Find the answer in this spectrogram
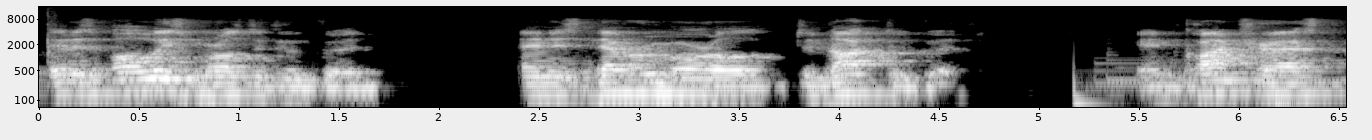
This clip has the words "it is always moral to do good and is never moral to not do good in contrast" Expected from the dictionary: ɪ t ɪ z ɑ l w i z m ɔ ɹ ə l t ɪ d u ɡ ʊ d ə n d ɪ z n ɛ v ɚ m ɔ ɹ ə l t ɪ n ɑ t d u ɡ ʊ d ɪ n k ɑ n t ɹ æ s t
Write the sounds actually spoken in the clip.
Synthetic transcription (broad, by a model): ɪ t ɪ z ɑ l w i z m ɔ ɹ l t ɪ d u ɡ ʊ d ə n ɪ z n ɛ v ɚ m ɔ ɹ l t ɪ n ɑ t d u ɡ ʊ d ɪ n k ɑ n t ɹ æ s t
